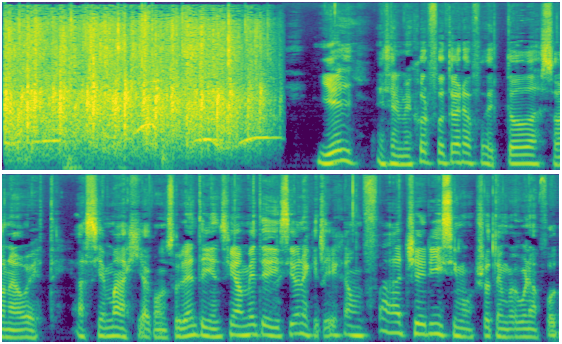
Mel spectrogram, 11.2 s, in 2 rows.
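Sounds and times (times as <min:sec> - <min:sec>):
crowd clapping: 0:00.0 - 0:02.9
faint whoops or voices: 0:00.0 - 0:02.9
speech: 0:03.2 - 0:11.1.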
